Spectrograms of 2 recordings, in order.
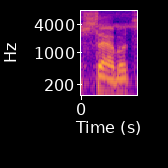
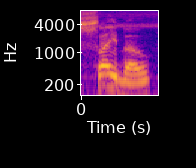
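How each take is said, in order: First: The word is said with an English pronunciation. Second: The word is said with a French pronunciation. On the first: This is how many people say it. "a lot of people call them sabots" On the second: This is the original pronunciation. "the actual French pronunciation was sabot"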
